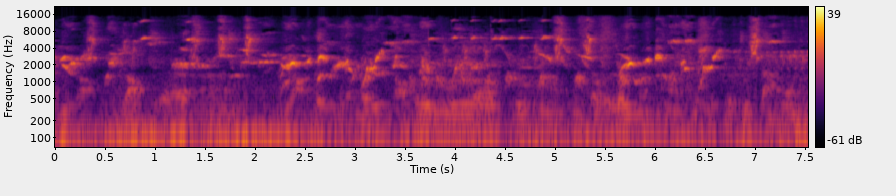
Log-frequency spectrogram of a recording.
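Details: Caged white-rumped shama, a contest bird with a loud, harsh voice and strong endurance; sharp whistles, rising slurs and squawky chatter packed together, over a faint low hum.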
